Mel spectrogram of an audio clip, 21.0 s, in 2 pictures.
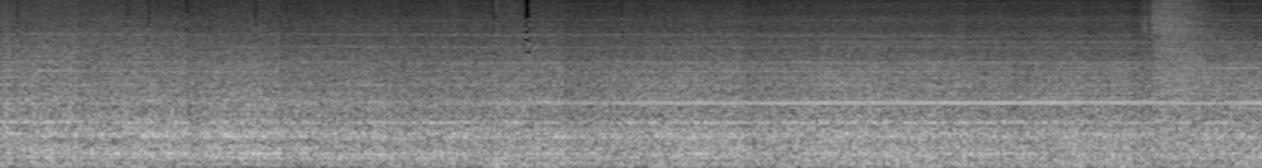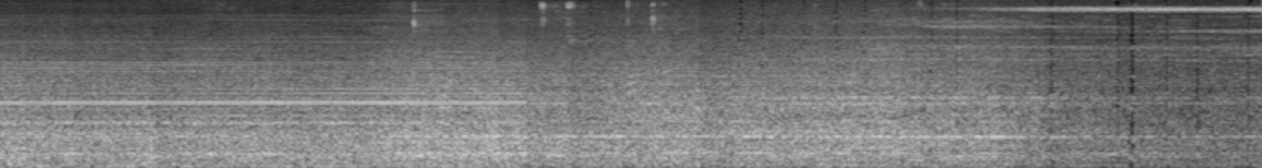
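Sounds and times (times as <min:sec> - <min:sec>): train rumble: 0:00.0 - 0:21.0
thin steady whine: 0:13.9 - 0:21.0.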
